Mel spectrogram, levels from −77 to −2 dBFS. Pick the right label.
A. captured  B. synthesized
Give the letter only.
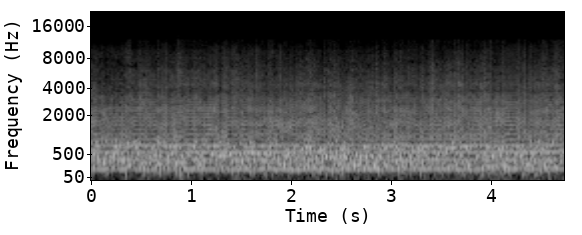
B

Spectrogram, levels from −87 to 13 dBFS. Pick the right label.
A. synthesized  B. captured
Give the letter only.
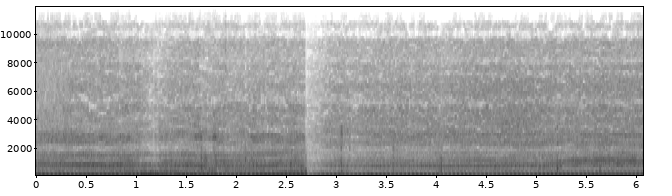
B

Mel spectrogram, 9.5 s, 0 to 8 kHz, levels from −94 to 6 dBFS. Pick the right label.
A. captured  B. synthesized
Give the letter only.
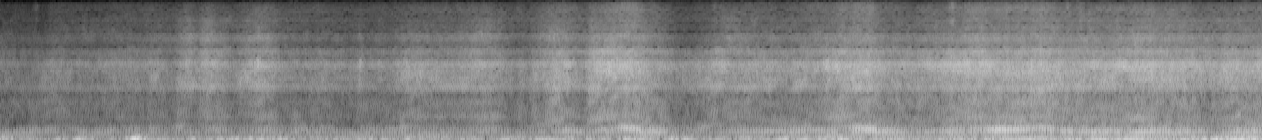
B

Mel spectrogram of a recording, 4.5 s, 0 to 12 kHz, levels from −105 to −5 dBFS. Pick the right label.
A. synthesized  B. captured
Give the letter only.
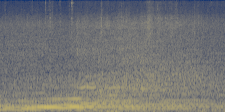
B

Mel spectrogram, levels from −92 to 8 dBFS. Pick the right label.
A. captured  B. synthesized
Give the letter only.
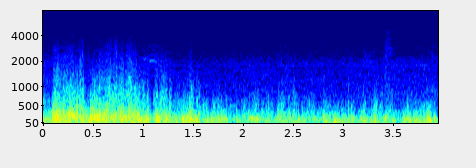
A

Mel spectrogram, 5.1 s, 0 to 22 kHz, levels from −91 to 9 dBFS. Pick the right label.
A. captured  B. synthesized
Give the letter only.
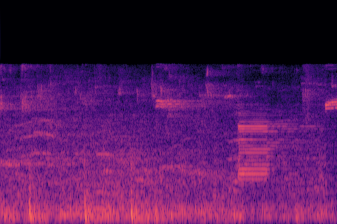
A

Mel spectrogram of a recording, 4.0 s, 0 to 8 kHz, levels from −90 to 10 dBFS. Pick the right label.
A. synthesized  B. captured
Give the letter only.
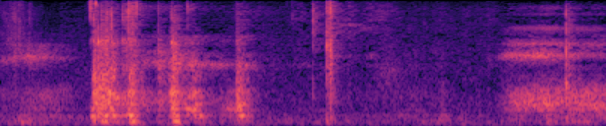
A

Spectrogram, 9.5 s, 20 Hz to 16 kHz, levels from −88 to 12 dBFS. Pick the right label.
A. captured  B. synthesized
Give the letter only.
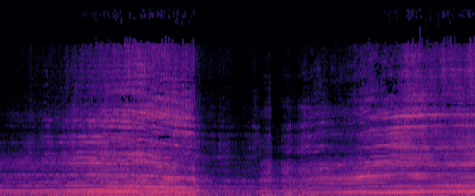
A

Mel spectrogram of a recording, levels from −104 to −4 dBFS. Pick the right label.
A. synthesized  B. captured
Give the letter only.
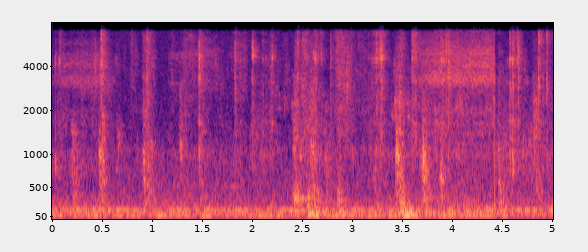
B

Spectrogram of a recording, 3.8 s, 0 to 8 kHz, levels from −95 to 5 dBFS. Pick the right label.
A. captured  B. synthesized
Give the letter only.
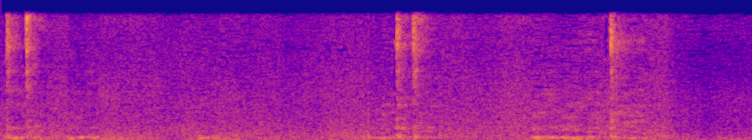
A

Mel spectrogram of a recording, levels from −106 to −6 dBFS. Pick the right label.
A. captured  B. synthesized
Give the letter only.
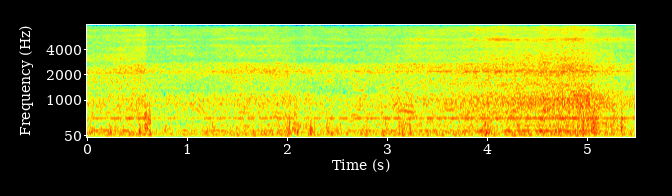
A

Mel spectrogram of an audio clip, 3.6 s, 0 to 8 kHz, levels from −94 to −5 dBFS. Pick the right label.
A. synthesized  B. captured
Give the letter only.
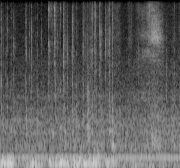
B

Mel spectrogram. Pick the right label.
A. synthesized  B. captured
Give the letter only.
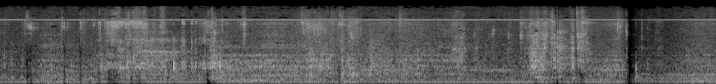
B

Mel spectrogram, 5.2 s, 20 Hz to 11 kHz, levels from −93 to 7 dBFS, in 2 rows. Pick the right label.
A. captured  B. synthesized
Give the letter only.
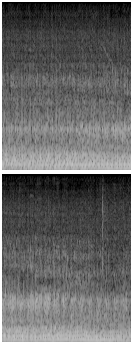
B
